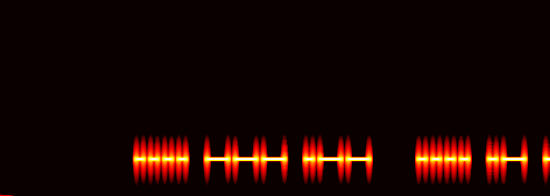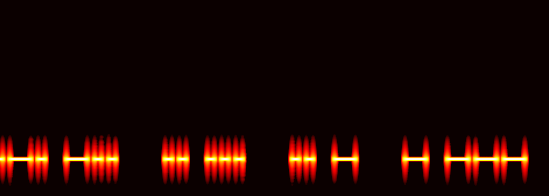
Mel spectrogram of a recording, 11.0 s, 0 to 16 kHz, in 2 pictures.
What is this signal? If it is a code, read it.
Morse code, heard as a keyed tone, about 17 wpm, 700 Hz. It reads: HOW HARD IS IT TO
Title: Sentences from Top 1000 Words - Review Part 3 - 17wpm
